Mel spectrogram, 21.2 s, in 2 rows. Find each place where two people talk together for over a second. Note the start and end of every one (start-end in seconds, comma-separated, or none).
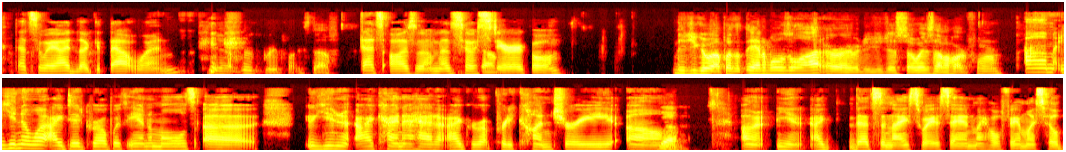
none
